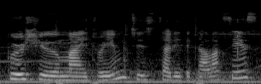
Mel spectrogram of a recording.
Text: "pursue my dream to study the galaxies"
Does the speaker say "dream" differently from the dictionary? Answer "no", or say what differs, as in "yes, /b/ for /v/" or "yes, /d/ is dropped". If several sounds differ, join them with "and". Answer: no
